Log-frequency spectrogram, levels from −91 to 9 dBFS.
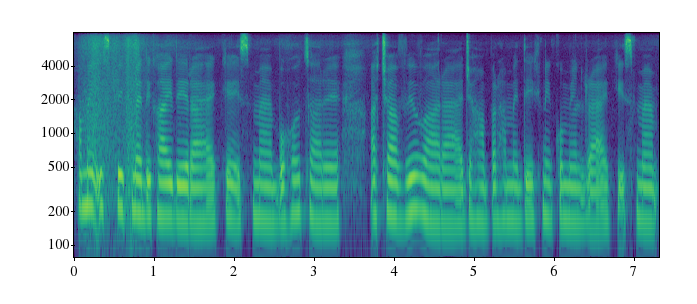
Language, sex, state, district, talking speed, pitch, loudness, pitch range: Hindi, female, Bihar, Patna, 220 wpm, 170 Hz, -19 LUFS, 165-190 Hz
